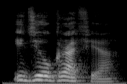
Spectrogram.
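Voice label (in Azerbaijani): "ideoqrafiya", Azerbaijani; Orfoqrafiya Lüğəti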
